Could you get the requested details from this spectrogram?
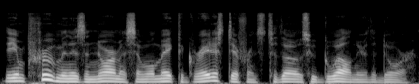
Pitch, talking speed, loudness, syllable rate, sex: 125 Hz, 245 wpm, -16 LUFS, 6.6 syllables/s, male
